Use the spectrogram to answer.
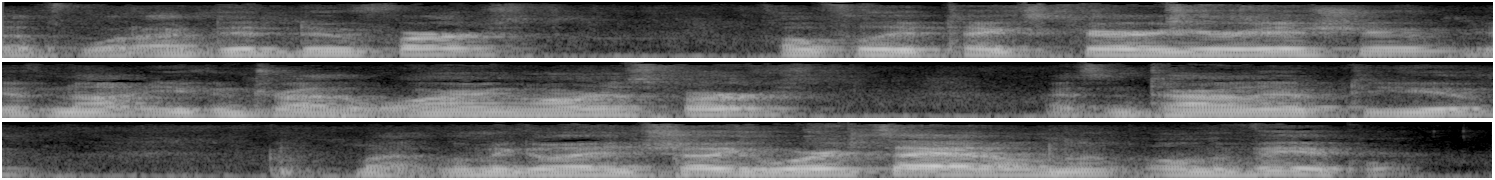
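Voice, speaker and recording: A man's very fast, monotone and flat delivery, with audible room echo. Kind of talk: tutorial. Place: garage. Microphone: camera far.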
